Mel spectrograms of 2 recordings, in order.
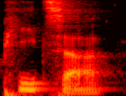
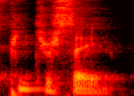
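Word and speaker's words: Pieterse: Puck Pizza, he says. Why Puck Pizza? Uh yeah, it's Peter.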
